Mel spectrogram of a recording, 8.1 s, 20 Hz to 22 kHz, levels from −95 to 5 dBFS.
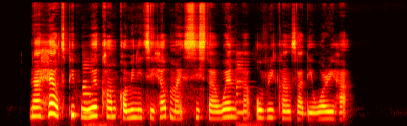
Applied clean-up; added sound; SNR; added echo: neural mask model DeepFilterNet 3.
